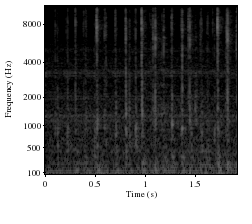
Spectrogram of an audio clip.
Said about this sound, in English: If you hear frantic typing, that's me Googling this.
